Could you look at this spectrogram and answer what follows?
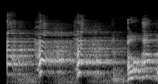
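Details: Woman with Tourette syndrome producing an animal-like vocal sound at the start of a spoken-word performance; vocal tic (Tourette syndrome).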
